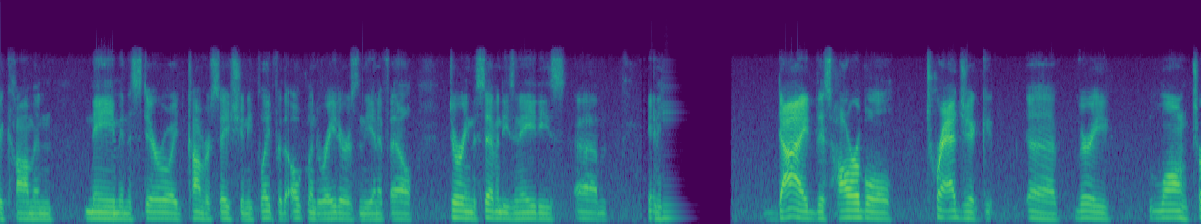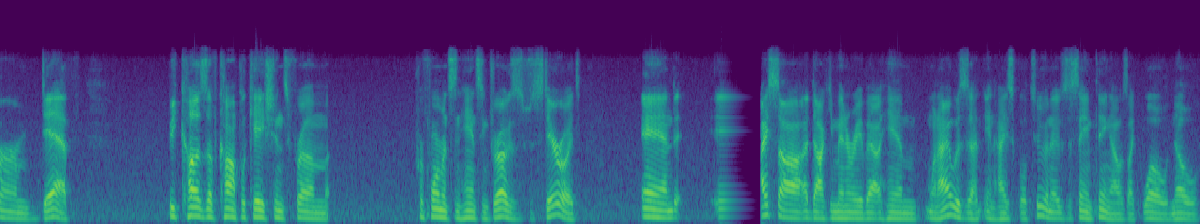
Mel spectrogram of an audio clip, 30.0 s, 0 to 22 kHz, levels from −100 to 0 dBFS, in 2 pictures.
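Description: Speech, carried over a call link whose sound stops at 8 kHz, which fits Opus at around 24 kbps. From 8.01 to 8.28 s there is repeated packet loss, heard as robotic sound. Four short holes open in quick succession, the longest about 42 ms. Each one is bridged by stretching the previous sound, so roughly 40 percent of that span is patched. The result is choppy, with fragments gone. Straight after, from 8.30 to 9.15 s, the sound smears into a fading buzz and then drops to silence for about 0.55 s before resuming with material missing. This is a long network dropout, likely a stretch where no packets arrived and the receiver could only extend the last sound until it ran out. The same thing happens again from 24.01 to 24.54 s, with about 0.21 s of silence before the audio returns.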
